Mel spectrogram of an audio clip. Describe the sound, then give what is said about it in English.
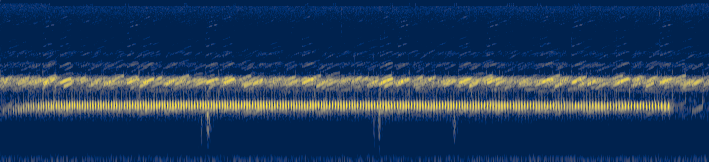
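A continuous, high-pitched trill from toads holds steady for about eight seconds, with overlapping callers forming a loud chorus that breaks off near the end. Nobody speaks. “For me, the trilling of the toads marks a turning point in the seasons.”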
